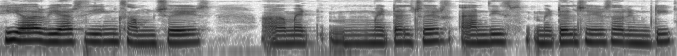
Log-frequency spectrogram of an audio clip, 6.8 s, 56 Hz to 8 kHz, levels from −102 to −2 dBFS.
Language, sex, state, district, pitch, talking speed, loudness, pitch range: English, female, Punjab, Fazilka, 195 Hz, 140 wpm, -16 LUFS, 180-200 Hz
